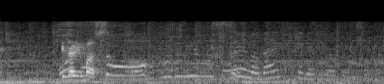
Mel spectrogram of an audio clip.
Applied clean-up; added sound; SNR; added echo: none; Engine; 14 dB; none.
